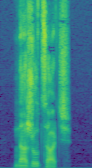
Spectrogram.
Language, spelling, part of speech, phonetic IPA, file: Polish, narzucać, verb, [naˈʒut͡sat͡ɕ], Pl-narzucać.ogg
